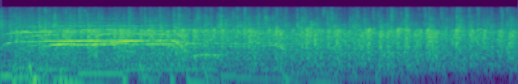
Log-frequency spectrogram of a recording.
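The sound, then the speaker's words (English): Live studio audience applauding at the Catalyst Con West conference, a dense, continuous patter of many hands with a couple of whoops near the start, loud at first and easing slightly toward the end. “That's my wonderful live studio audience, because this episode is being recorded at Catalyst Con West.”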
